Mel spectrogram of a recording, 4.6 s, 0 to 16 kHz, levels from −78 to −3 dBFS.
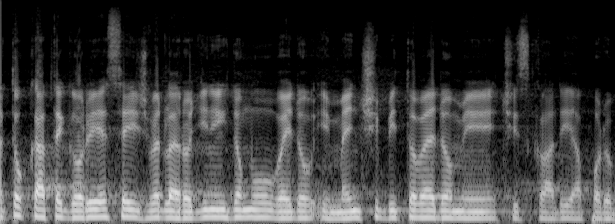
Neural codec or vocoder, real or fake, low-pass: vocoder, 48 kHz, 128 mel bands, Vocos; fake; 14.4 kHz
